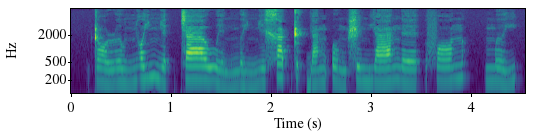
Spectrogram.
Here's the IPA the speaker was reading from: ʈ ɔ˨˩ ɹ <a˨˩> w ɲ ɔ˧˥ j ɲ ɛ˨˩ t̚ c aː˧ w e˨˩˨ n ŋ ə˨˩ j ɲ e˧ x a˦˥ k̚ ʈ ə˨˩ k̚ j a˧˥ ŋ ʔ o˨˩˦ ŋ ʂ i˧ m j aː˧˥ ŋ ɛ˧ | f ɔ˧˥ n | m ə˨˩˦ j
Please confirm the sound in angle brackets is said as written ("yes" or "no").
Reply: no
